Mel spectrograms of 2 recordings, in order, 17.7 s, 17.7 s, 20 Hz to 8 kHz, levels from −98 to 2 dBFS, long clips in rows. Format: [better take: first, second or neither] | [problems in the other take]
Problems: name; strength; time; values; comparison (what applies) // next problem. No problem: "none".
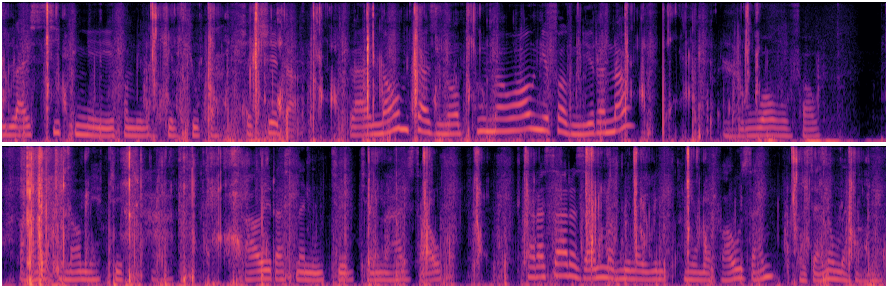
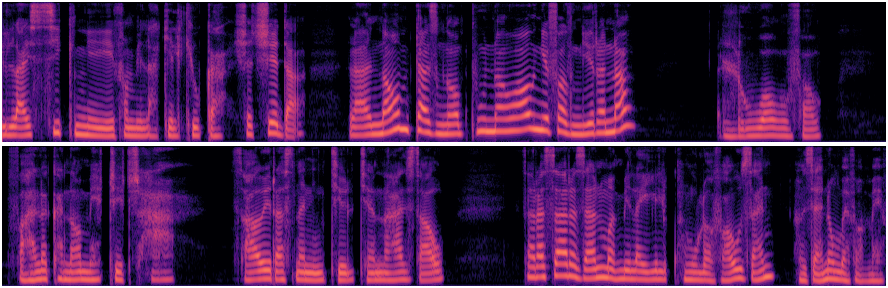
second | background sound (Chewing, mastication); 4 dB above the speech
